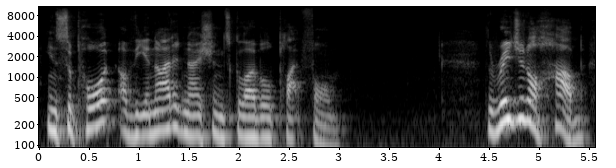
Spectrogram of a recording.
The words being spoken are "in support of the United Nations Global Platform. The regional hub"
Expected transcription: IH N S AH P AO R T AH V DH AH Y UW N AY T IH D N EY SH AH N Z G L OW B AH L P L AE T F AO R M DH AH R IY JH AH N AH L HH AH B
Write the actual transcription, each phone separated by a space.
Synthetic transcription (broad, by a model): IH N S AH P AO R T AH V DH AH Y UW N AY T IH D N EY SH AH N Z G L OW B AH L P L AE T F AO R M DH AH R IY JH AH N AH L HH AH B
